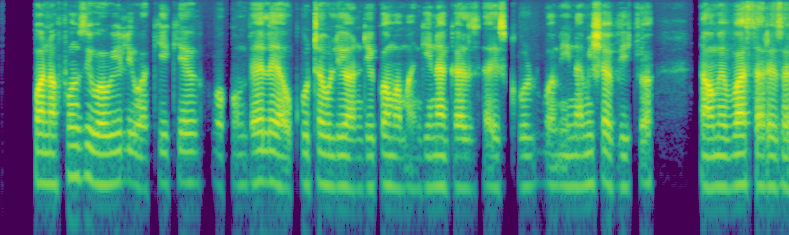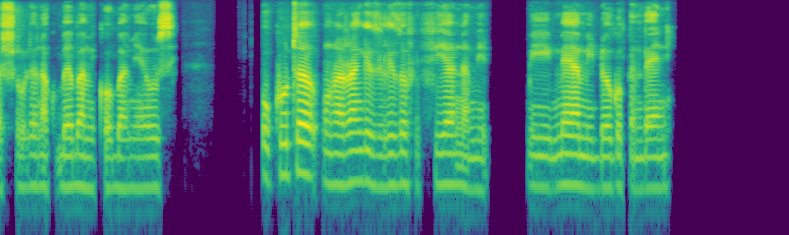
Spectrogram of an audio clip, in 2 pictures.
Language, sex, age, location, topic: Swahili, male, 18-24, Mombasa, education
